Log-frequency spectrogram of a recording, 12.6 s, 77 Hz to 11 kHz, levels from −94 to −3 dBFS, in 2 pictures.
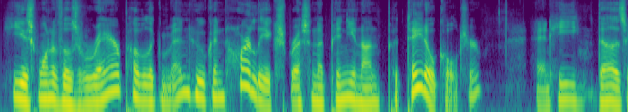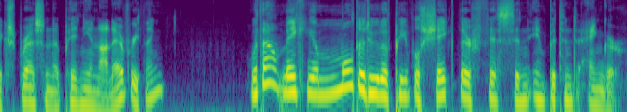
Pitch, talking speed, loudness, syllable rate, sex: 145 Hz, 165 wpm, -19 LUFS, 5.9 syllables/s, male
